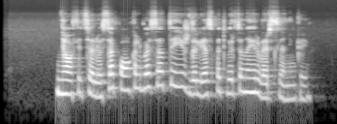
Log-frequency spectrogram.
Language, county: Lithuanian, Kaunas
